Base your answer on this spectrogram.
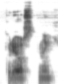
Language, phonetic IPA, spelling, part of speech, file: Russian, [ˈkrʲɵsnɨj], крёстный, adjective / noun, Ru-крёстный.ogg
- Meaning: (adjective) god... (referring to relation through baptism); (noun) 1. godfather 2. godfather (a mafia leader)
